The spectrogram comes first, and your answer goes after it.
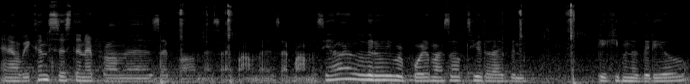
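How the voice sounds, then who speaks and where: Over noticeable background noise, a woman with a fairly low pitch talks at a very fast pace. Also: ordinary pitch variation. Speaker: vlogger. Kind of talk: casual confessional monologue. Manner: rambling, halting.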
